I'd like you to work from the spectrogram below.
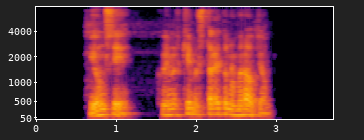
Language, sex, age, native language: Icelandic, male, 40-49, Icelandic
